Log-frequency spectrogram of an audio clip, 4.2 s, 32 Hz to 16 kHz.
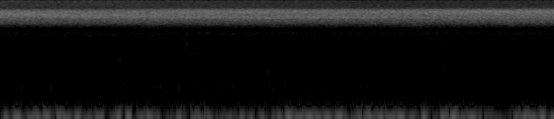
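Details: Cicadas singing on a summer afternoon, 28 July 2021, in suburban Nisshin near Nagoya, Japan. A continuous high-pitched hissing drone holds level, over rhythmic walking footsteps that thud roughly every second.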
